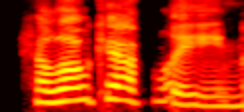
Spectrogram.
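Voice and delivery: usual speaking voice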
